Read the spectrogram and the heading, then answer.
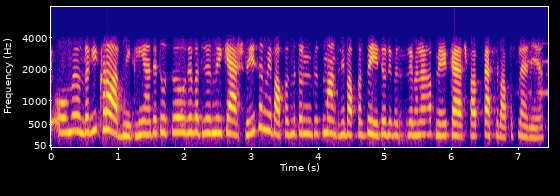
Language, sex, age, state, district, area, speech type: Dogri, female, 18-30, Jammu and Kashmir, Kathua, rural, conversation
